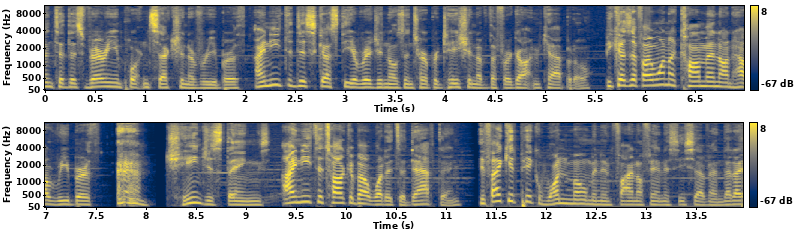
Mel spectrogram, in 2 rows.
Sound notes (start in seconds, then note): 7.7 ahem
